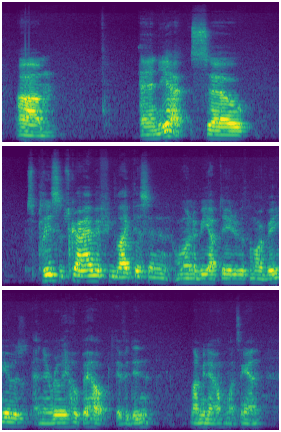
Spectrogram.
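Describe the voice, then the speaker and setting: A man speaks at a moderate pace with big swings in loudness and long, frequent pauses. Noticeable background noise is present. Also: medium pitch for a man, ordinary pitch variation. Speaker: guitar teacher. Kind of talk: tutorial. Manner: slurring words.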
